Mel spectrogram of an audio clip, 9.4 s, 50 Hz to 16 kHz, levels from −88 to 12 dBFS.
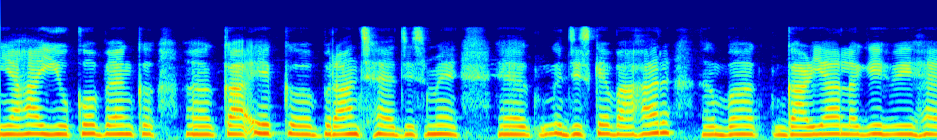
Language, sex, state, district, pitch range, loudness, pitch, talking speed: Hindi, female, Uttar Pradesh, Budaun, 205-220 Hz, -15 LUFS, 210 Hz, 110 wpm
